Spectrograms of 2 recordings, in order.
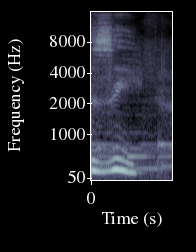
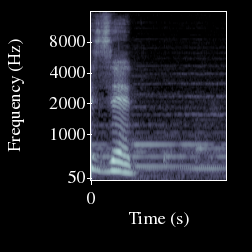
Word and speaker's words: z: and z r z in american english we say z in british english we say zed come on sing along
